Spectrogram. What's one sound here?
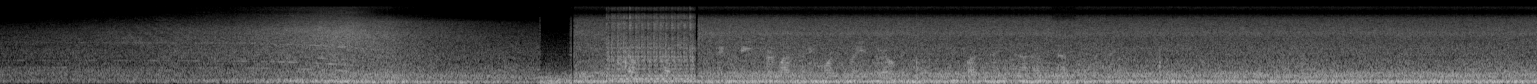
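A jet engine roars loudly, growing louder over the first few seconds.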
